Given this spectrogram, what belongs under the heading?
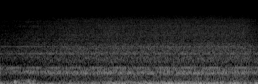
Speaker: So yeah, on the beginning it makes a lot of noise, but as soon as it starts, like it finishes doing the restart, because this is what it does on the beginning, you will see that it gets super quiet.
